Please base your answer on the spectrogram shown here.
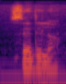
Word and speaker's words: cédille: This is pronounced as l'accent cédille.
